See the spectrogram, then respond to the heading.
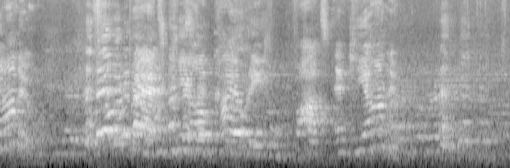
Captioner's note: audience laughing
